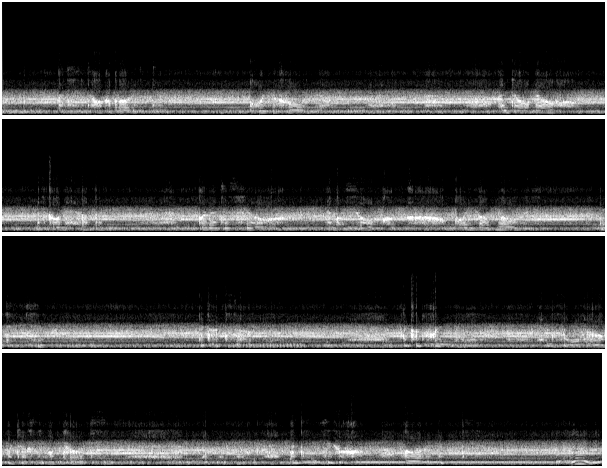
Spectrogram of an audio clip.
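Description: A poor-quality recording of a telephone call: voices heard through a narrow, tinny phone line, hard to make out, under steady hiss and a few constant whining tones from the line.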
